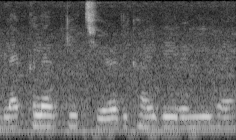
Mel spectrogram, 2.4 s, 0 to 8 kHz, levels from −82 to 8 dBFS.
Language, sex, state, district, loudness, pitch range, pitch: Hindi, female, Chhattisgarh, Raipur, -15 LUFS, 180-190 Hz, 185 Hz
